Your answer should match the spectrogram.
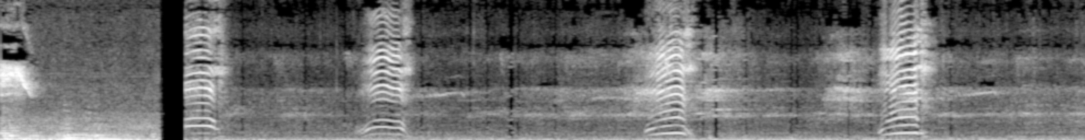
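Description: Young sloth calling in high squeaks, four times about two seconds apart, each call rising and then falling in pitch. For the first second, background music plays and then cuts off abruptly.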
